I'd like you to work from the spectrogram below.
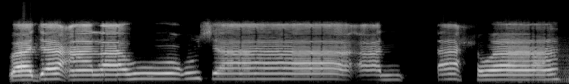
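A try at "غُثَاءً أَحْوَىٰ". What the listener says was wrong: Ya, gutha Ibu. Tha ya, bedakan dengan gusa ataupun gusya bukan. Gutha.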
